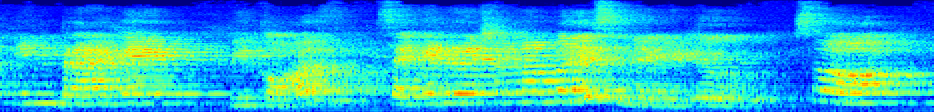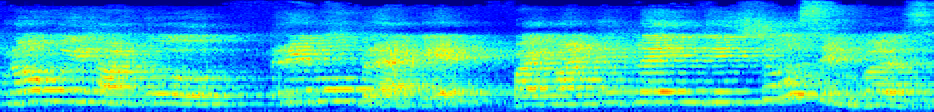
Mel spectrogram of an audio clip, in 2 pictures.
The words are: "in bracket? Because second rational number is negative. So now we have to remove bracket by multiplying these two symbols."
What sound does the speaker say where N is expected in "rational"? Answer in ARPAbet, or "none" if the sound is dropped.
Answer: none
